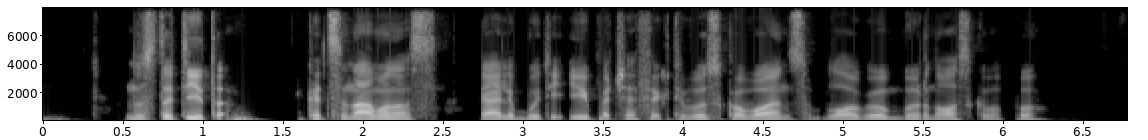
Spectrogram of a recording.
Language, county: Lithuanian, Šiauliai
